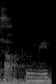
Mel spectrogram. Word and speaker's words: Takumi: It's Takumi, but yeah. No, sorry, I will mispronounce these.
